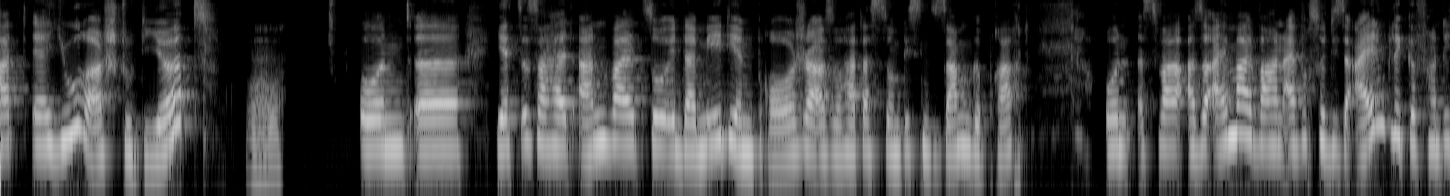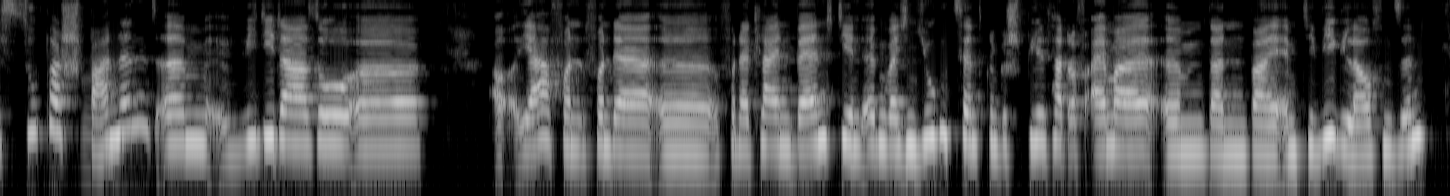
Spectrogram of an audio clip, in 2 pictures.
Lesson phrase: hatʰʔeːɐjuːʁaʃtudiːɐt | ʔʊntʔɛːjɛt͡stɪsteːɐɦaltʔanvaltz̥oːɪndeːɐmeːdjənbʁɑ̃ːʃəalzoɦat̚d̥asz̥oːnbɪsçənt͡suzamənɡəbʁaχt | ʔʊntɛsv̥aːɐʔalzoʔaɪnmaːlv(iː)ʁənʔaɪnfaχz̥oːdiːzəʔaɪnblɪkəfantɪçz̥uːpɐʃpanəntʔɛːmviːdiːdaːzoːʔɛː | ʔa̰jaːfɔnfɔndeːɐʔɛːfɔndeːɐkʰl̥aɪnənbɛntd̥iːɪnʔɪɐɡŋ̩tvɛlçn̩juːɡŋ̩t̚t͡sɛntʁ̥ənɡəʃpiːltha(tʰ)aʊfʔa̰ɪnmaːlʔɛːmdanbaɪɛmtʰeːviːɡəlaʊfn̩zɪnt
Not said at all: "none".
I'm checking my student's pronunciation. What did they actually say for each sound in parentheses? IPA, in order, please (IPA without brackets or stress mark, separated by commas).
aː, t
